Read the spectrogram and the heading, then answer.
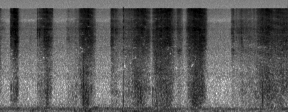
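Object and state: Sequin pillow being scratched.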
